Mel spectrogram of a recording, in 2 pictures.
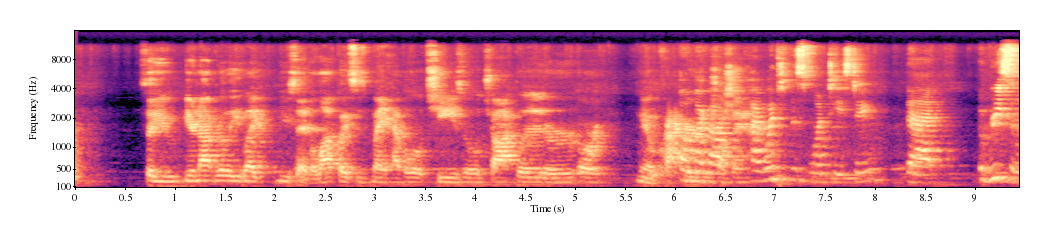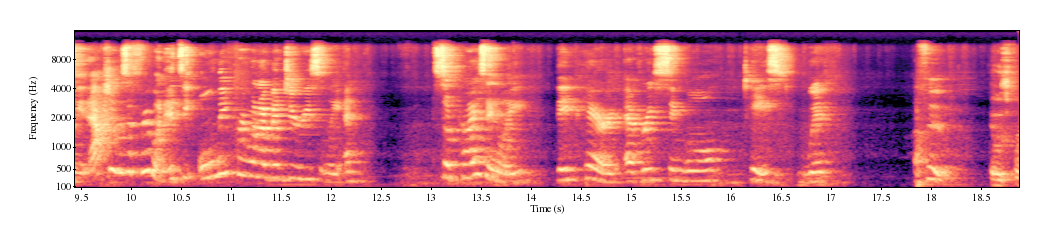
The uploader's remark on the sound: Recorded at Wrights Station Winery. Recording onsite at Wrights Station winery in the Santa Cruz mountains.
